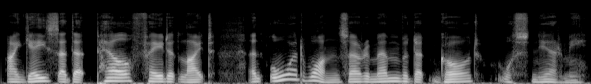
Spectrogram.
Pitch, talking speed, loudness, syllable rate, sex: 130 Hz, 185 wpm, -18 LUFS, 4.2 syllables/s, male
